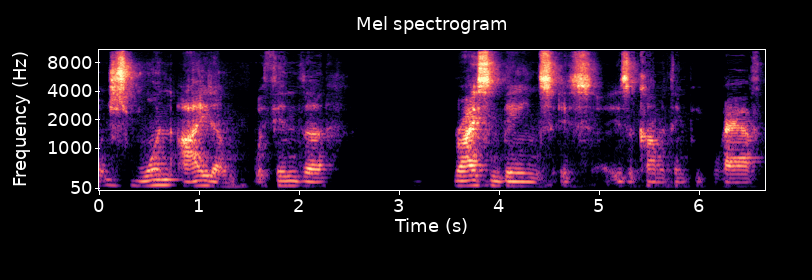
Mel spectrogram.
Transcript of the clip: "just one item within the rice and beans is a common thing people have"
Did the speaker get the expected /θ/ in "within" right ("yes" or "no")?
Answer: yes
